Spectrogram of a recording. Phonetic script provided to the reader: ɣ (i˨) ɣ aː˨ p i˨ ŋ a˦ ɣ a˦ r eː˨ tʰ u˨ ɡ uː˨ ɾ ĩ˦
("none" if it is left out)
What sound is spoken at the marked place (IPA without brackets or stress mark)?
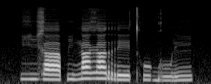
i˨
